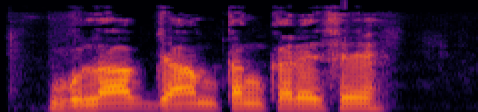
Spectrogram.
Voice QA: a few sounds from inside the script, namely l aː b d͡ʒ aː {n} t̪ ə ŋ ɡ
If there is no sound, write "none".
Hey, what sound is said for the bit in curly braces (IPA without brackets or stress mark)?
m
